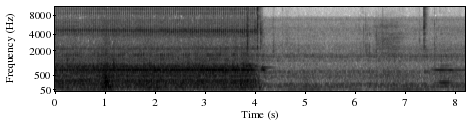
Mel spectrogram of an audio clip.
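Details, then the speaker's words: Gate motor rated 220 V run on 127 V supply (central switched to 110 V): strained steady hum cutting off abruptly as the motor struggles to start, needing a hand push, and stays weak; capacitor change suggested as remedy. "meu motor tá tentando partir lá ó tô ajudando com a mão de novo ajudei se ele partiu ele começa a ter um pouco mais de força mas mesmo assim tá fraco"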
